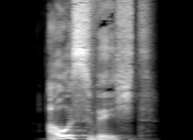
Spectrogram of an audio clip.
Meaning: second-person plural dependent preterite of ausweichen
- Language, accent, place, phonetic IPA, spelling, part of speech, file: German, Germany, Berlin, [ˈaʊ̯sˌvɪçt], auswicht, verb, De-auswicht.ogg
